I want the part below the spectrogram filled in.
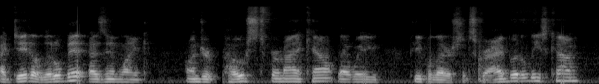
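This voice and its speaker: In an Appalachian accent, a man speaks at a fairly quick pace, his medium-pitched voice dark and mellow with ordinary pitch variation. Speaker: streamer. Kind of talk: casual, profane.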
